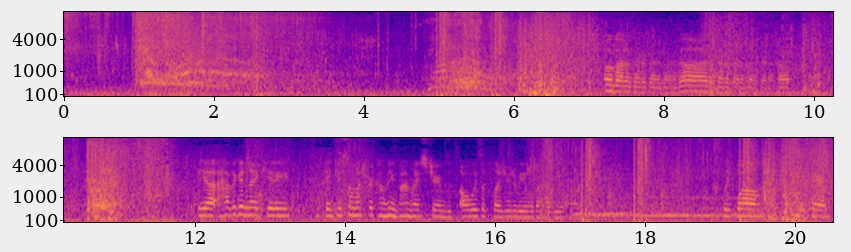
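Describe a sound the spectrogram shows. A handgun fires sharp shots that echo.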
